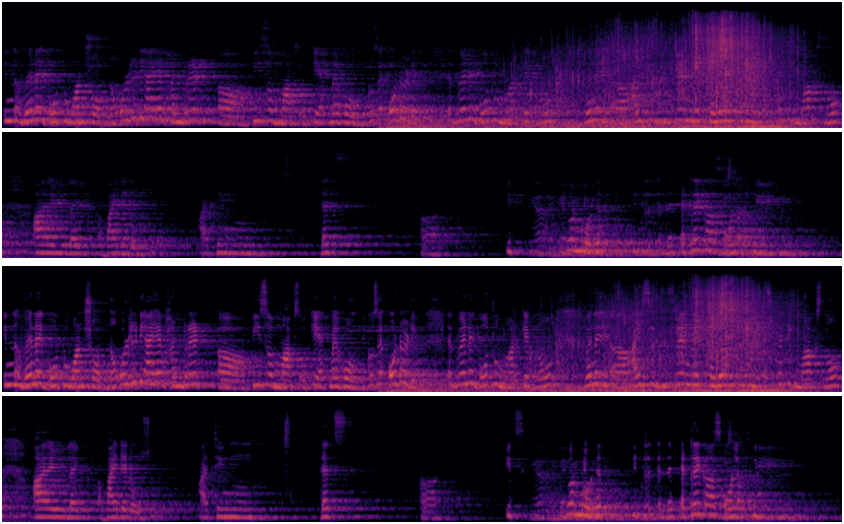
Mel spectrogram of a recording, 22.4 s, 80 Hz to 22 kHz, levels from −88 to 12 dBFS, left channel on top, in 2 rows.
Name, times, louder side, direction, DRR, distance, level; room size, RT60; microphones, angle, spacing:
voice 1, 0.0-13.3 13.8-14.7 15.4-15.6 16.8-17.0 17.9-18.1 18.6-19.2 19.6-21.3, right 2 dB, 65° right, 8 dB, 0.9 m, -39 dB
sound 1, 5.0-10.7, left 1 dB, 10° left, 0.8 m, -39 dB
voice 2, 18.2-19.4 19.7-19.9 20.7-22.0, left 1 dB, 30° left, -4 dB, 2.1 m, -50 dB
20.5 x 8.9 x 4.9 m, 2.4 s
head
